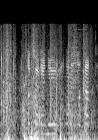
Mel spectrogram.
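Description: A knife slashes with a sharp swish.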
